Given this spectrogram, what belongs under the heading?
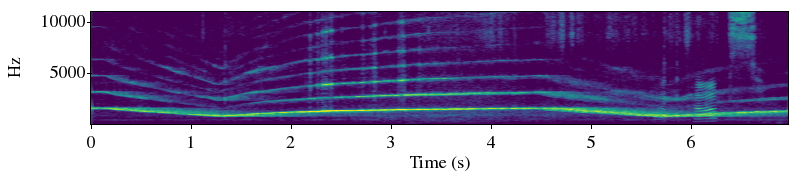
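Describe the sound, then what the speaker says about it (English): A police siren wails through a winter downtown street in Calgary, sweeping up and down in long rising and falling tones, loud and close, with traffic rumbling underneath. "One sec, there's a siren."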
